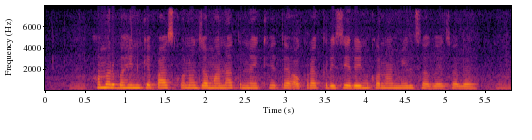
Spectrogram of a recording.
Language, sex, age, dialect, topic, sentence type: Maithili, female, 18-24, Eastern / Thethi, agriculture, statement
